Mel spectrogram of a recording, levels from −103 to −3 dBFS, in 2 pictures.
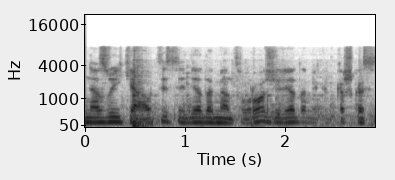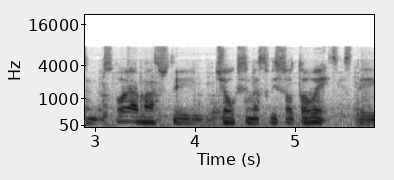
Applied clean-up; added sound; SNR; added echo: none; Engine; 13 dB; none.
